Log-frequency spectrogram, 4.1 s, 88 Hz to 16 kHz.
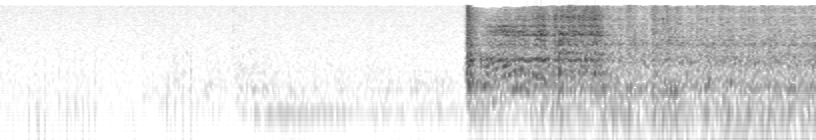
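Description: Predator 670cc V-twin engine starting: a faint hum, then about two seconds in it fires straight off with no hesitation, runs loudly for a moment and settles into a steady idle. It runs on a GX670-type carburettor with a handmade air filter, and the owner calls it the best it's ever run.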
